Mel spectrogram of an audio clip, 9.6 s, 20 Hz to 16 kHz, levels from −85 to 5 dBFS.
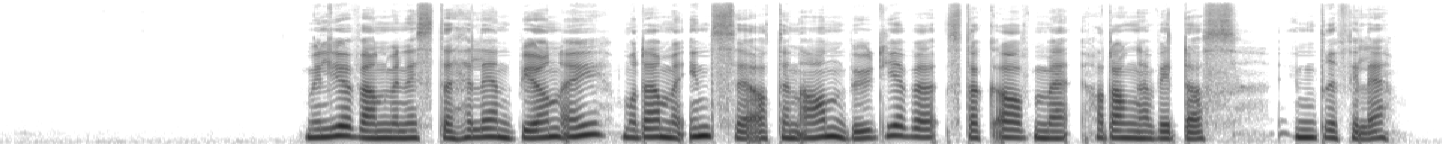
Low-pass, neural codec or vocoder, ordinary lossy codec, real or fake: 14.4 kHz; none; none; real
